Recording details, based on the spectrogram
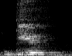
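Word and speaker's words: give: इसके बाद भी हम गिव बोलते हैं।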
